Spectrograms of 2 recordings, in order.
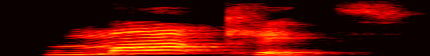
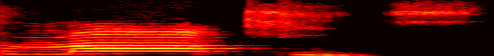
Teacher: In the word market, I also need to say the first part louder, longer, and clearer.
